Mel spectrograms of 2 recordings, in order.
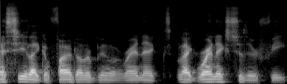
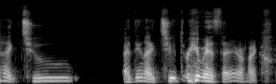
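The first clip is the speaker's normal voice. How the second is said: usual speaking voice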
